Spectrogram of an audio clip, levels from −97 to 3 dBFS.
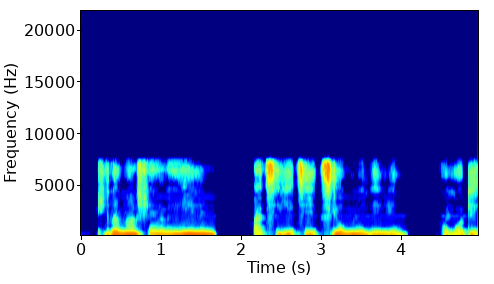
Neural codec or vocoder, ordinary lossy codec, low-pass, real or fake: codec, 16 kHz, 0.5 kbps, FunCodec, trained on LibriTTS, 25 frames a second; none; 7.2 kHz; fake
